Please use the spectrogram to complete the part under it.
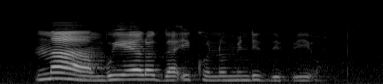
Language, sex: Venda, female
